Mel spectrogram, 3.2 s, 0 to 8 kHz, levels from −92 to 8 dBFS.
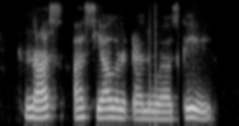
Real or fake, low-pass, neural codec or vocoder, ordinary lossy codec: real; 7.2 kHz; none; Opus, 16 kbps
